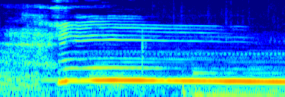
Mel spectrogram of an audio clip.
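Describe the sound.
A person imitates the howling of a woman's mangled face: one long, steady, moaning wail held at a fairly constant mid pitch for over a second, loud and tonal, with a brief rough onset.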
